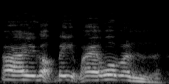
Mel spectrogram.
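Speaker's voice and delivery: high jeering mock taunt; mocking onlooker. Mocking bystander teases a man beaten by a woman, high jeer. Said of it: "everyone goes".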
